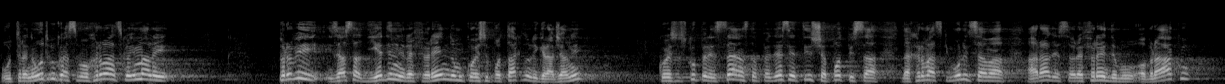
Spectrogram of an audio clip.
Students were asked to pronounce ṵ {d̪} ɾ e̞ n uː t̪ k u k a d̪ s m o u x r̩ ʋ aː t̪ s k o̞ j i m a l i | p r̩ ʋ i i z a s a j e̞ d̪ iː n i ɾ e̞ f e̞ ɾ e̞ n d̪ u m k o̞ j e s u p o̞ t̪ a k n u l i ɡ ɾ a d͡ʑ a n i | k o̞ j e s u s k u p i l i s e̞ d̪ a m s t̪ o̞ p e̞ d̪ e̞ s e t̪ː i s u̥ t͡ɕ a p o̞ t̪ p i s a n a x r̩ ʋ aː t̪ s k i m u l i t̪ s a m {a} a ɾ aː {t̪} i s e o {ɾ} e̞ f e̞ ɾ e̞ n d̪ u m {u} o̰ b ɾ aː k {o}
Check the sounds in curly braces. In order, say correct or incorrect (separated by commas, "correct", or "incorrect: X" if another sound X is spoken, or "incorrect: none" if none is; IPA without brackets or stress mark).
incorrect: t̪, correct, incorrect: d̪, correct, correct, incorrect: u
